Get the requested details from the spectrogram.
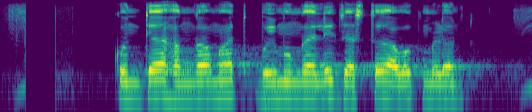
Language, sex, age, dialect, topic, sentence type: Marathi, male, 18-24, Varhadi, agriculture, question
